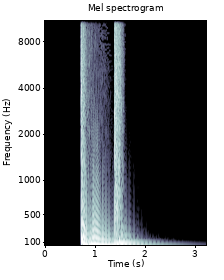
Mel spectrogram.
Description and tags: HK rekt doubletapB
I made this in max/mxp.
kick-drum, bass-drum, kickdrum, bass, B, drum, percussion, saw, distortion, kick, noise, oneshot, overdriven, distorted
